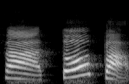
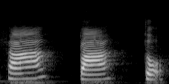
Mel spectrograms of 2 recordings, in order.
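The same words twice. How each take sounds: First: Fa, to, pa read louder in the wrong order; wrong syllable order. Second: Fa, pa, to read in the right order, still one syllable at a time. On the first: Teacher showing a child reading the syllables in the wrong order. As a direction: stumble through fa, to, pa as a confused reader. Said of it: "Daí ele pode pensar". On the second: Teacher showing the child finally reading the syllables correctly. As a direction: sound out Fa, pa, to carefully in the correct order. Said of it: "Agora sim". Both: Shown as a demonstration.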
